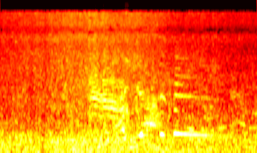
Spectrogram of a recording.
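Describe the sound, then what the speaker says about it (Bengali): Sea surf rolls in at a beach where friends are swimming far from shore, making a broad, continuous wash of waves mixed with gusty wind buffeting the microphone and faint distant voices. "এই দেখুন পিছনে সমুদ্র"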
